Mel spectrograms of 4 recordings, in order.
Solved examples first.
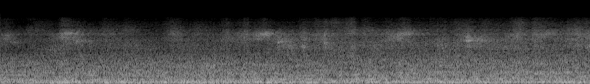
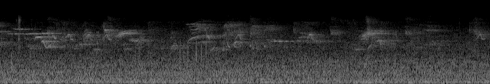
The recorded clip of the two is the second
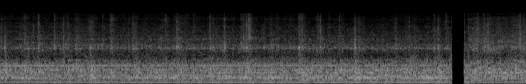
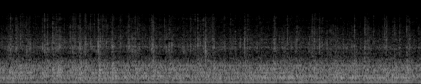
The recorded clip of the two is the second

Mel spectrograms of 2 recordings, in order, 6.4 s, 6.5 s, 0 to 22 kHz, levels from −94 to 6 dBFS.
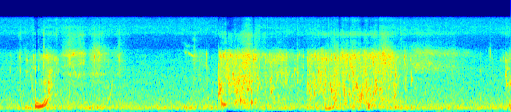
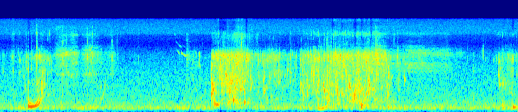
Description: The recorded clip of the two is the second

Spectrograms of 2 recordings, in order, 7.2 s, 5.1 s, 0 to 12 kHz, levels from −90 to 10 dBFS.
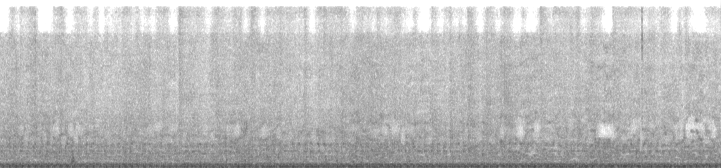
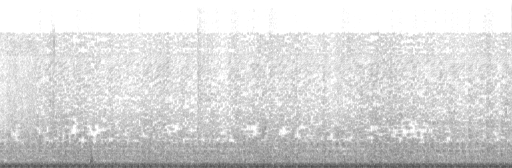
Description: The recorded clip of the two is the second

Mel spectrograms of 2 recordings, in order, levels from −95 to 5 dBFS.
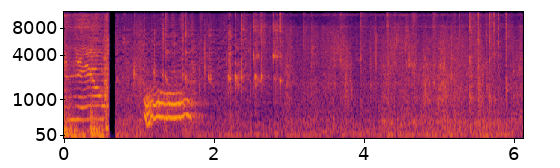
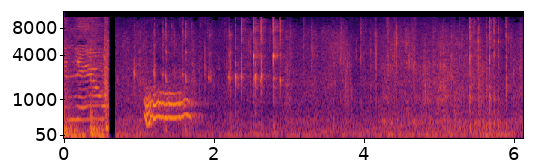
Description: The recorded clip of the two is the second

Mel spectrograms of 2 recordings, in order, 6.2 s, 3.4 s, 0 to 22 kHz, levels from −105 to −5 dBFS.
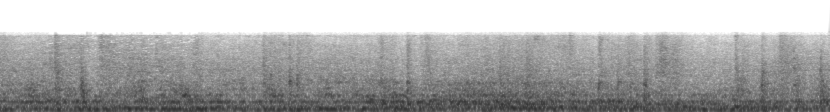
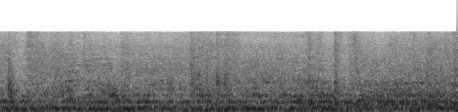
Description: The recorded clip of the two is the first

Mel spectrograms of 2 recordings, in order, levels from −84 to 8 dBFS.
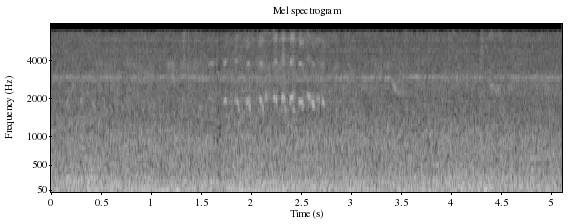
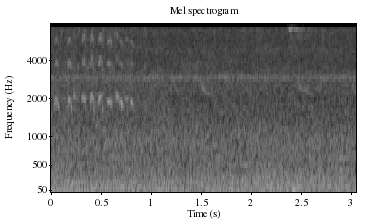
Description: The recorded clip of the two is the second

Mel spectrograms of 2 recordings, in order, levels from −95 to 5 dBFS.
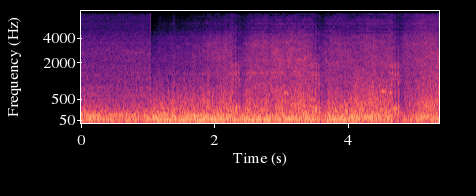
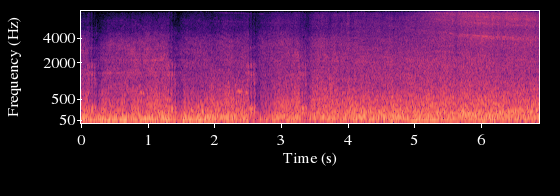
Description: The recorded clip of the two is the second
